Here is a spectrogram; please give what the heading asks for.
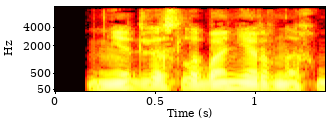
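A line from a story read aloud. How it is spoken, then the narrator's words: Muffled grumble. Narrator (Russian): буркнул Хорхе из-под стола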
